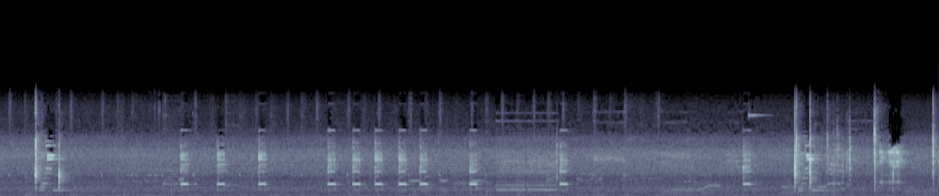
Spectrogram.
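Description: Electronic toy beeping as its buttons are pressed: a dozen or so short beeps, all at the same pitch, at uneven spacing, with a brief steady tone about halfway and a quick cluster of beeps and clicks near the end.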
